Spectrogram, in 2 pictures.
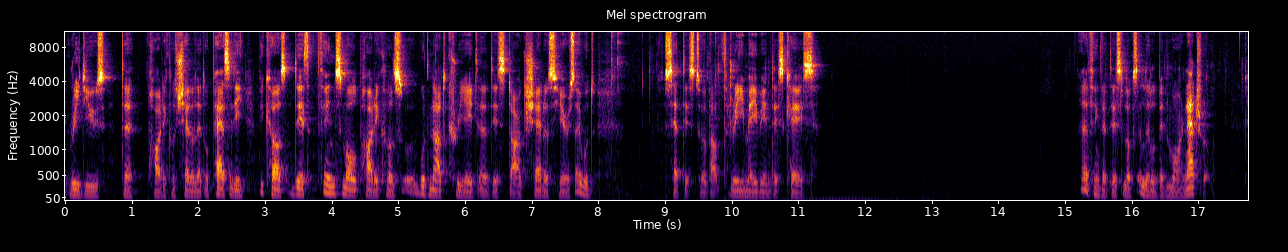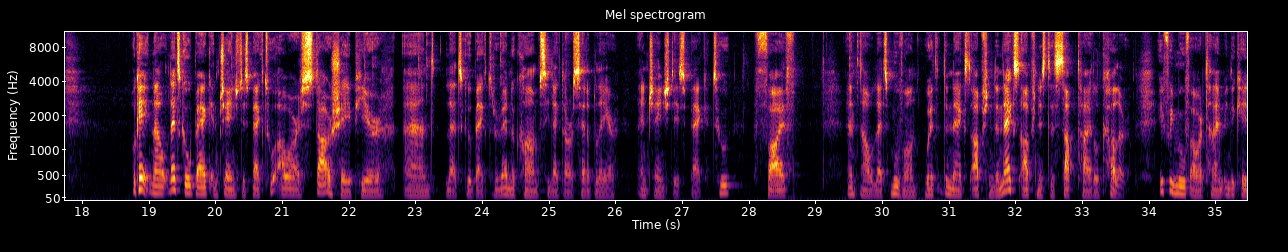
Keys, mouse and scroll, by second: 8.2 click, 9.7 3, 17.4 click, 20.3 click, 28.5 5, 29.5 click.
